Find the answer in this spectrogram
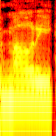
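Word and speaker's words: Māori: So the Maori language, so it's Maori is how it's pronounced. And so the R is like a D sound.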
